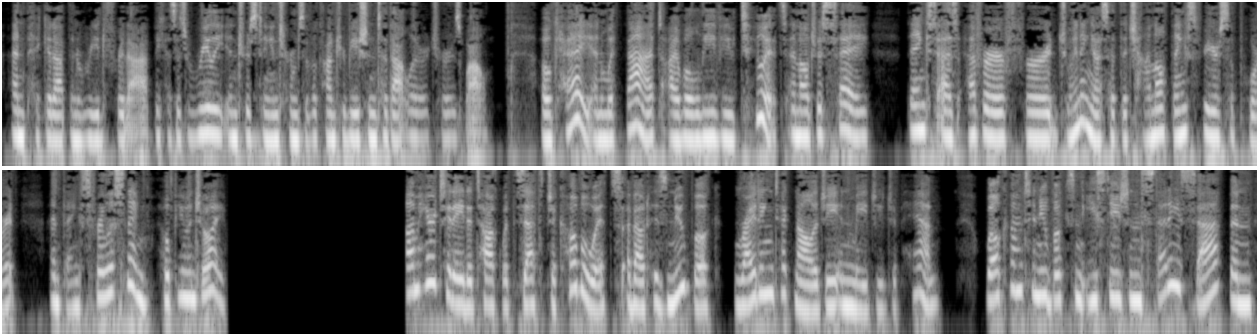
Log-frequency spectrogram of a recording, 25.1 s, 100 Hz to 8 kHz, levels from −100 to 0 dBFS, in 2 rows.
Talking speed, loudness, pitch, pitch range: 200 wpm, -17 LUFS, 215 Hz, 200-250 Hz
